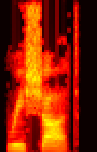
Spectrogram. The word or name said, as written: reshot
